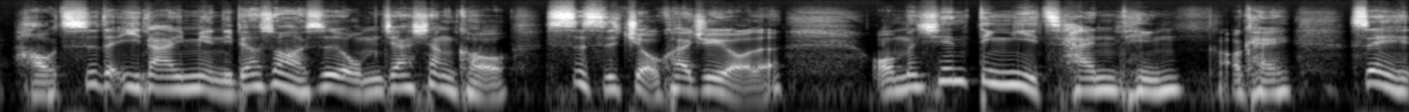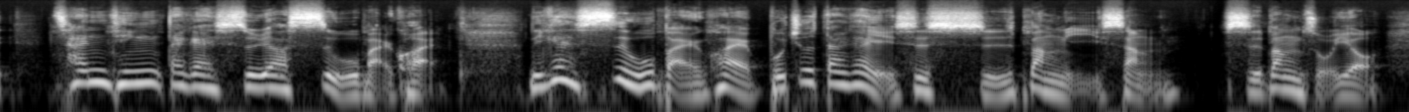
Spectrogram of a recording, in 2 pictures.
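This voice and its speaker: A middle-aged man from Taiwan, teaching English in a chatty, lively way and mixing English words into his Mandarin. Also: medium pitch, dry recording. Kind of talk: casual teaching monologue.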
